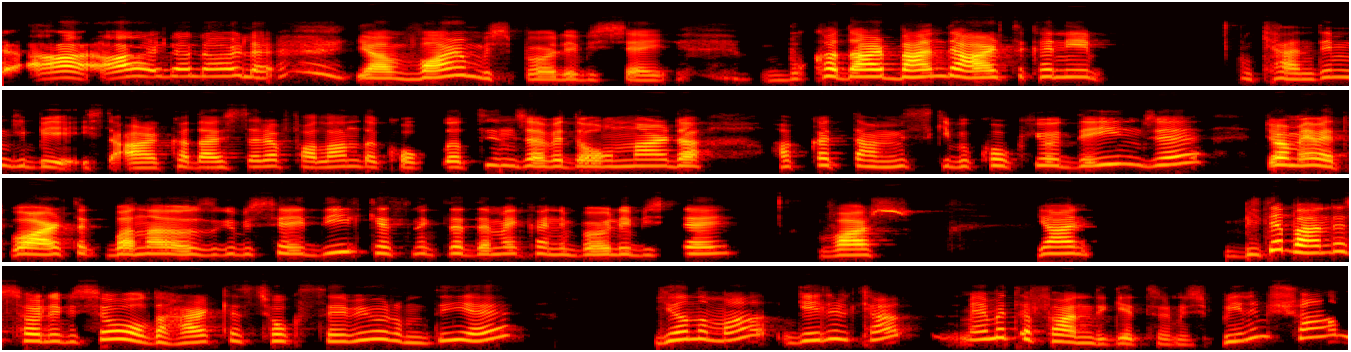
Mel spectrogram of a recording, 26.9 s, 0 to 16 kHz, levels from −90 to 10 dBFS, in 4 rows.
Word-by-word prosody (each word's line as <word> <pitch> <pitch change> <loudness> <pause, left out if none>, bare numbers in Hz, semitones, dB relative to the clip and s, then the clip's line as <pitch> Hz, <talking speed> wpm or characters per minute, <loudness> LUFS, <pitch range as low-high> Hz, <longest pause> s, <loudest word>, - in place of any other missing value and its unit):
E 325 - -3
a 265 -11 +7
aynen 315 +3 +3
öyle. 320 +2 -2 0.4
Ya, 130 +11 0
varmış 310 -5 +2
böyle 100 - -6
bir 190 - -18
şey. 180 -1 -7 0.5
Bu 180 +6 -18
kadar, 310 -1 +7
ben 300 +3 +7
de 310 - +8
artık 295 +1 +5
hani, 295 -1 -1 0.8
kendim 280 +7 -5
gibi 240 -3 -9
işte 390 0 -9
arkadaşlara 210 +4 0
falan 230 0 -4
da 220 - -5
koklatınca 245 +8 -5
ve 245 - -3
de - - -3
onlar 255 +2 +1
da, - - +3 0.3
"Hakikaten 280 -5 -4
mis 240 +1 -13
gibi 240 -1 -12
kokuyor." 270 -2 -6
deyince, 320 +4 -1 0.5
evet, 270 -5 +2
bu - - +2
artık - - +6
bana 130 -2 +2
özgü 230 - -9
bir - - -12
şey 235 -3 -5
değil, 335 +3 -4
kesinlikle 275 -1 -5
demek, 265 +2 -4
hani, 235 -5 -6
böyle 245 -1 -2
bir 220 - -15
şey 270 +2 0 0.4
var. 220 +4 +4 0.8
Yani, 275 -1 +4 0.7
bir 210 +7 -13
de 420 - +6
ben 300 0 +8
de 355 - -3
şöyle 290 -4 -1
bir - - -11
şey 355 +8 -2
oldu, 300 -9 +2
herkes 255 +5 -1
çok 290 -1 -5
seviyorum 280 -4 -6
diye 320 +1 -2 0.8
yanıma 350 0 -2 0.3
gelirken 350 +4 -4 0.3
Mehmet 380 +4 -3
Efendi 260 - +1
getirmiş. 180 -4 -11
Benim 355 - -7
şu 425 -2 -6
an 450 - 0
275 Hz, 150 wpm, -22 LUFS, 230-310 Hz, 0.8 s, de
